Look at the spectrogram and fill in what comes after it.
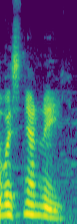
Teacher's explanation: у слові весняний звук ш отримує м'якість від наступного м'якого приголосного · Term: пом'якшення приголосних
